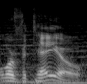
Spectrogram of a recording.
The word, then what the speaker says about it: Orvieto: Orvieto. That- Is it in France? Is it in Italy? Yes. That's be like an Orvieto. Where's an A? T-E-O is Teo in Italian. That's how they pronounce that. Orvieto.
